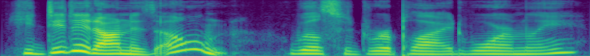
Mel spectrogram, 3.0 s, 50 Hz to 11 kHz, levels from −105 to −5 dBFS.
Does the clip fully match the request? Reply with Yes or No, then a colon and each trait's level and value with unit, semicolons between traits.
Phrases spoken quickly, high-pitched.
No: average, 185 wpm; high, 215 Hz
